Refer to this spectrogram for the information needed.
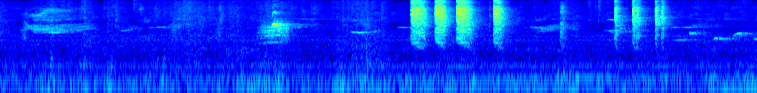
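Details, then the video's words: White-rumped shama chicks being fed by a parent in an aviary: after a faint single squeak, a tight run of four harsh, hissing rasps, then three shorter rasps, over a quiet background. "Pelolohan anak murai batu oleh induknya di aviary"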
